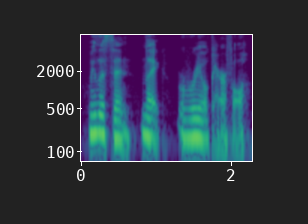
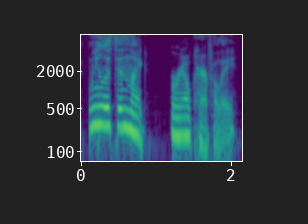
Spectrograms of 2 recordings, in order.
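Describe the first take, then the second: First: It is said in the speaker's ordinary voice. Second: It is said in a put-on character voice. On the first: The speaker calls it wrong. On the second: The speaker calls it right.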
